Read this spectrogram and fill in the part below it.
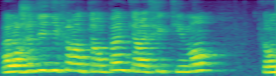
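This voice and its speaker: A woman speaks with a fairly high pitch. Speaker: tabletop wargame hobbyist. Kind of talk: casual talk to camera. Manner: hesitant, many fillers.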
